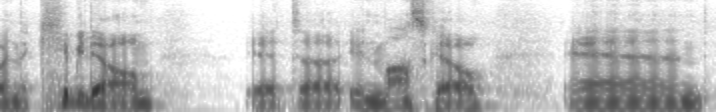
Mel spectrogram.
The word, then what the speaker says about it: Moscow: the Kibbie Dome in Moscow. And it is Moscow, Idaho, but Moscow, Russia. Remember that, okay? They're spelled the same, pronounced different. Moscow, Russia, Moscow, Idaho. It rhymes.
